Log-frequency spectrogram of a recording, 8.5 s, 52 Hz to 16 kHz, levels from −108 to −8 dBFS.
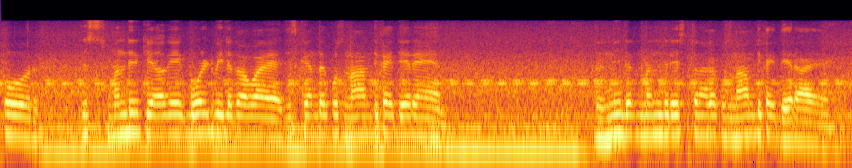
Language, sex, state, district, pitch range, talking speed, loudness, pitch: Hindi, male, Rajasthan, Bikaner, 105-155 Hz, 195 wpm, -15 LUFS, 150 Hz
